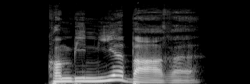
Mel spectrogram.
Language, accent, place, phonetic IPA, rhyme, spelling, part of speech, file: German, Germany, Berlin, [kɔmbiˈniːɐ̯baːʁə], -iːɐ̯baːʁə, kombinierbare, adjective, De-kombinierbare.ogg
- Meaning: inflection of kombinierbar: 1. strong/mixed nominative/accusative feminine singular 2. strong nominative/accusative plural 3. weak nominative all-gender singular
